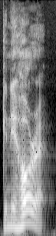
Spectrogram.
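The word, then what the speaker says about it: kein ayin hara: what i mentioned before kane ein hara it's all pronounced quickly kenihora dog confused with kenora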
